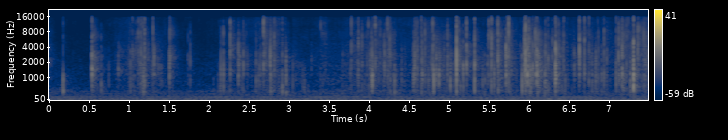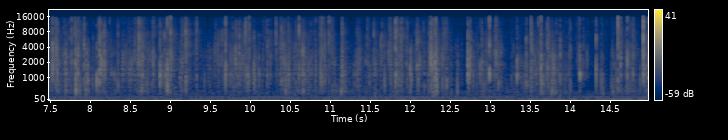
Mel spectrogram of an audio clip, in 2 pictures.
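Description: A full plastic bag of dark loose tea is squeezed and crinkled by hands with long painted nails. Dense, bright crackling and crinkling continues for the whole clip in quick, sharp bursts over a faint, steady low hum.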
